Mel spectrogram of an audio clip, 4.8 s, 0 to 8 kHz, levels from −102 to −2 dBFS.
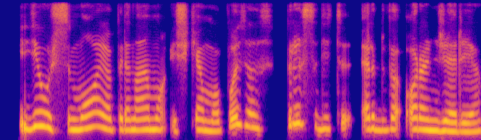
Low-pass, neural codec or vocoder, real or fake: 7.2 kHz; autoencoder, 48 kHz, 128 numbers a frame, DAC-VAE, trained on Japanese speech; fake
